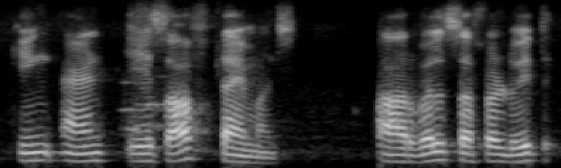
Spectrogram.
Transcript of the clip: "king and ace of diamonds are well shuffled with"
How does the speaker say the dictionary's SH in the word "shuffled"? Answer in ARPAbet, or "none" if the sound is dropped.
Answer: S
